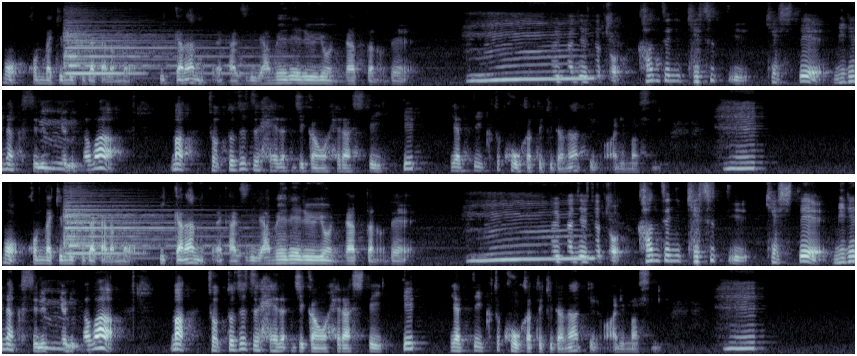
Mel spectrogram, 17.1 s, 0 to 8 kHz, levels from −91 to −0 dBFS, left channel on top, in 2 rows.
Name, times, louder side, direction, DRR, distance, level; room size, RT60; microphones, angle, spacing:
voice 1, 0.0-1.3 1.7-4.1 5.5-9.6 10.2-12.7 13.0-14.9, right 5 dB, 80° right, 0.6 m, -27 dB
sound 1, 0.6-3.3, right 1 dB, 35° right, 1.9 m, -33 dB
voice 2, 4.6-5.9 8.9-9.3 15.7-16.1, equal, 5° left, 2.3 m, -31 dB
15.5 x 5.6 x 6.4 m
head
